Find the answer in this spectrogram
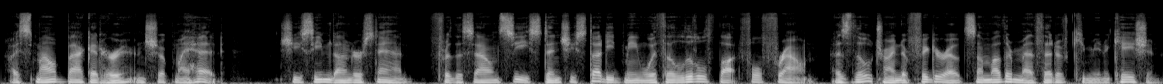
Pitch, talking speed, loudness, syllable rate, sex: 100 Hz, 190 wpm, -18 LUFS, 5.0 syllables/s, male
